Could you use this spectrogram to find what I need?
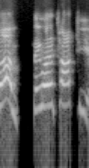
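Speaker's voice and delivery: put-on loud, high-pitched calling-out yell. Retelling calling across the rink to their mother: imitating yelling. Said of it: "We'd be yelling".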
